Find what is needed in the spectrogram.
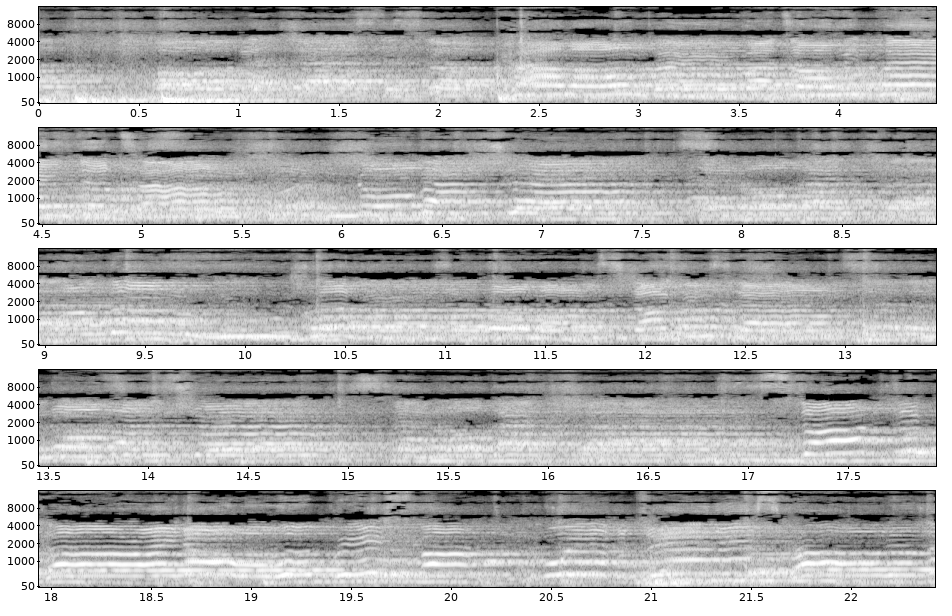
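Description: Women's a cappella choir singing in multi-part harmony with no instruments. A few low, evenly spaced beats are heard in the first second before the sustained singing carries on.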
